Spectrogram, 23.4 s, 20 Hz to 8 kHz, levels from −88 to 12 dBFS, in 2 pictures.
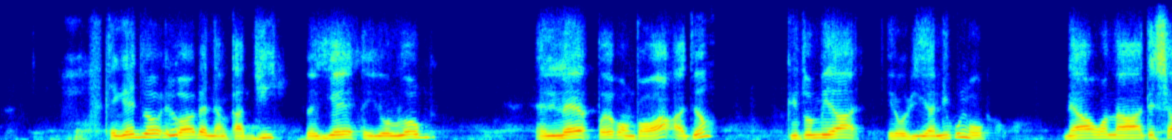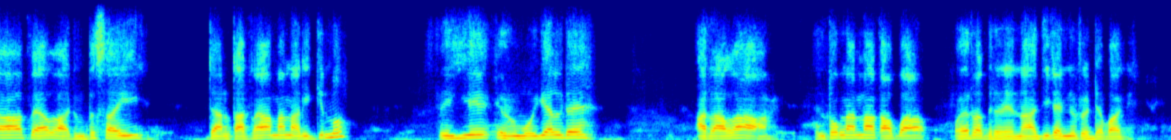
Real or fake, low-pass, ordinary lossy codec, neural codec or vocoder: fake; 7.2 kHz; Opus, 32 kbps; codec, 16 kHz, 1 kbps, FunCodec, trained on LibriTTS, 50 frames a second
